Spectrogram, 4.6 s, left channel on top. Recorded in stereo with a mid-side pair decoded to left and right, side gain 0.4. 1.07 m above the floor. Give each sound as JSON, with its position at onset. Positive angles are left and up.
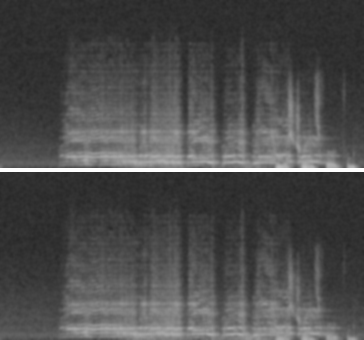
{"t": 0.7, "sound": "crying", "azimuth_deg": 15, "distance_m": 2.5}
{"t": 3.4, "sound": "a woman speaking", "azimuth_deg": 45, "distance_m": 1.1}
